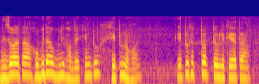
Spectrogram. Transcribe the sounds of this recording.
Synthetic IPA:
nizɔɹɛtaxubidʱabulibʱabɛkintuxejtʊnɔɦɔj | ejtʊkʰɛtɹɔtːeʊ̃lokɛːta

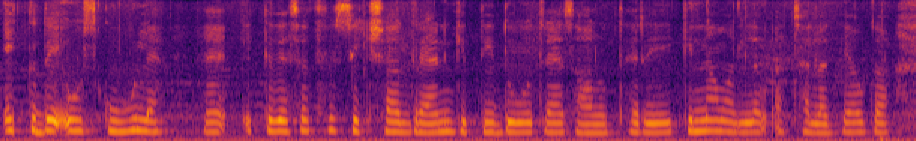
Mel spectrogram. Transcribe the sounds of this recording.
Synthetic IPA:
ɪkd̪eːʔoːskuːlɛː | ɛ̃ːɪkd̪eːsət̪ʰʃɪkʃaːɡɾɛ̃ːɳkiːt̪iːd̪oːt̪ɾɛːsaːlʊt̪ʰːeːɾeeːkɪnːãːmət̪ləbə̰tːʃʰaːləɡjaːɦoːɡaː

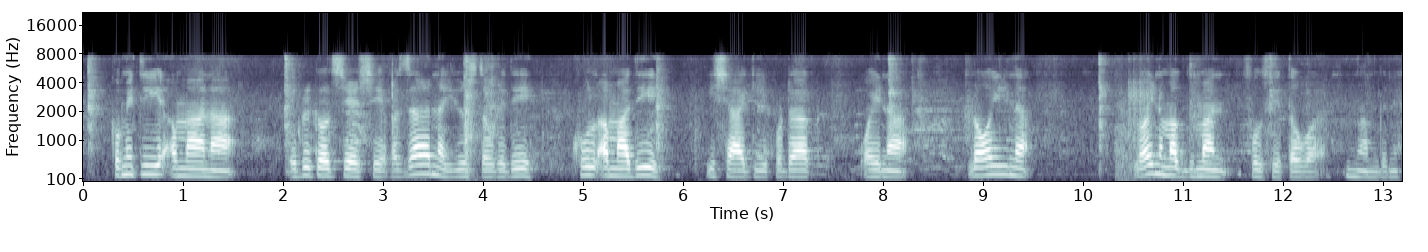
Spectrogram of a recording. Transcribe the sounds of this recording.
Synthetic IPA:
komitiɐ̰manɐ | eɡɾikalt͡ʃɐɾsebʰɐzanɐjuztowɾedi | kʰulɐ̰madiː | saɡipɾodak̚t̚ | o̰jnɐlojnɐ | lojnɐmɐk̚dimanpʰulpʰiltowbɐ̰ŋamɡɐni

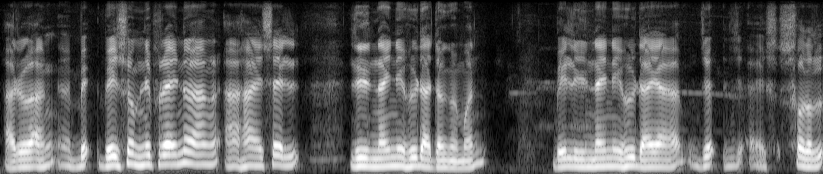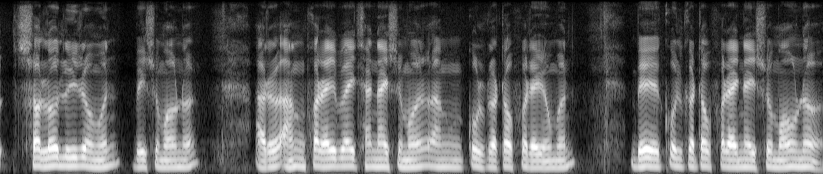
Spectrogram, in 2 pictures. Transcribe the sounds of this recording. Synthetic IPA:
aɾuaŋbbejsɔmnipʰɾajnɔaŋaɦase | liɾnajniɦujdadɔŋɔmɔn | beliɾnajniɦujdaja | sɔsɔlɔlujɾɔmɔnbejsɔmawnɔ | aɾuaŋpʰɔɾajbajtʰanajsɔmɔaŋkɔlkatawpʰɔɾajɔmɔn | bekɔlkatawpʰɔɾajnajsɔmawnɔ

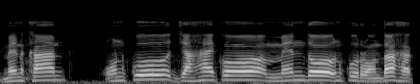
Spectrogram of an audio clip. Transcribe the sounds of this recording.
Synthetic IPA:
mɛnkʰan | unkud͡ʒaɦãjkɔmɛnd̪ɔunkuɾɔ̃nd̪aɦak

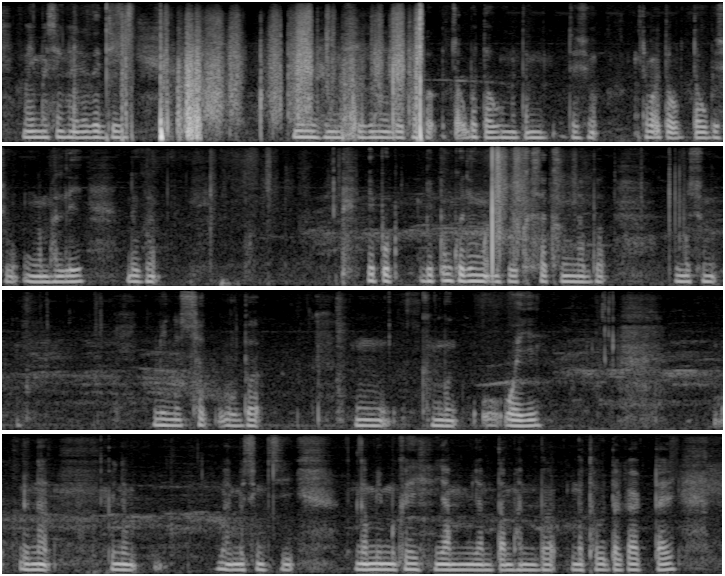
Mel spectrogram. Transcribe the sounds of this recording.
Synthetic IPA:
majmaseŋɦajɾak̚dadi | mijnisʰuŋnsiɡiniɐdutʰaba̰k̚t͡ʃa̰wbɐtawmɐtaŋdɐsu | tʰaba̰k̚tawbtawbɐsuŋɐmɦalːeɐduɡɐ | ipubipuŋkʰudiŋmak̚nasʰikʰasakʰːaŋnɐbɐː | mɐsuŋ | minɐsɐk̚ubɐ | kʰaŋbɐoji | dunɐkʰojnɐ | majmɐsiŋsi | ŋɐmːimɐkʰajjamjamtamɦanbɐmɐtʰawdaɾɡaɾtaj

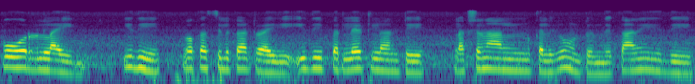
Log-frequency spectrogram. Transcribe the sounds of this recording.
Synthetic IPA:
poːɾlɐjn | id̪i | ɔkɐsilikaːʈɾɐjiʔid̪ipeɾleːʈlaːɳʈi | lɐkʂɐɳaːlɐnukɐliɡiuɳʈund̪ikaːniːd̪i

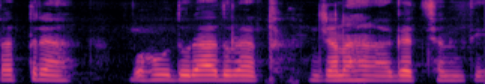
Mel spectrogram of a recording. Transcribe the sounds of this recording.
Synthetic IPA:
t̪ɐt̪ɾɐ | bɐɦud̪uɾaːd̪uɾaːt̪d͡ʒɐnɐɦɐɐɡɐt̪ːʃʰɐnt̪i

